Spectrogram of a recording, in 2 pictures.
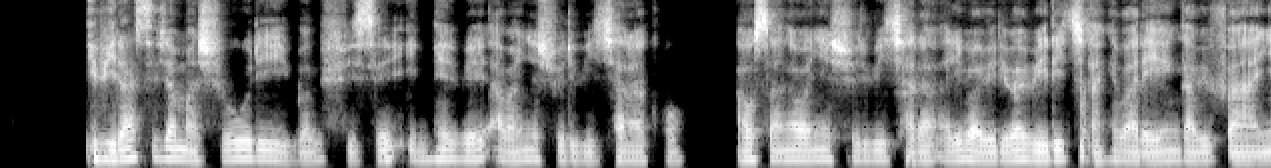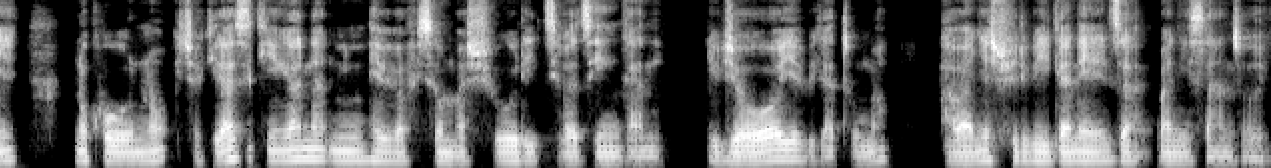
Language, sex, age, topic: Rundi, male, 18-24, education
